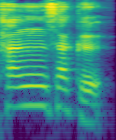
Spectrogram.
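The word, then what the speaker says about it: 探索: 이건 탐자, 탐색, 탄사크, 탄사크. 했던 거 모자, 모색하다, 모사크, 모사크. 그렇죠. 이게 색인입니다.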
